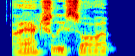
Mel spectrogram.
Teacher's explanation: the intrusive R is when we insert an R to link to the next word even though there's not an R written there we just put one in and this can be extremely confusing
